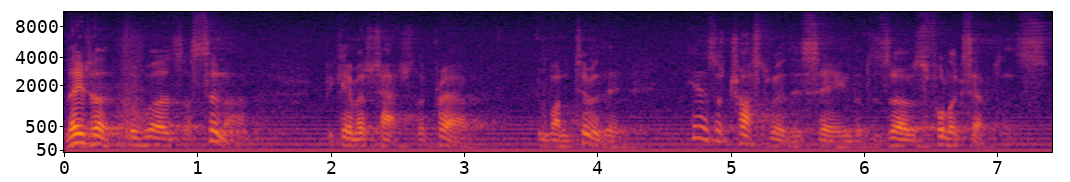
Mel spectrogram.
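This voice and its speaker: Male preacher, mid-pitched, measured sermon delivery, long church reverb. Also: expressive, noisy background. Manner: measured, slows down to quote scripture.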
